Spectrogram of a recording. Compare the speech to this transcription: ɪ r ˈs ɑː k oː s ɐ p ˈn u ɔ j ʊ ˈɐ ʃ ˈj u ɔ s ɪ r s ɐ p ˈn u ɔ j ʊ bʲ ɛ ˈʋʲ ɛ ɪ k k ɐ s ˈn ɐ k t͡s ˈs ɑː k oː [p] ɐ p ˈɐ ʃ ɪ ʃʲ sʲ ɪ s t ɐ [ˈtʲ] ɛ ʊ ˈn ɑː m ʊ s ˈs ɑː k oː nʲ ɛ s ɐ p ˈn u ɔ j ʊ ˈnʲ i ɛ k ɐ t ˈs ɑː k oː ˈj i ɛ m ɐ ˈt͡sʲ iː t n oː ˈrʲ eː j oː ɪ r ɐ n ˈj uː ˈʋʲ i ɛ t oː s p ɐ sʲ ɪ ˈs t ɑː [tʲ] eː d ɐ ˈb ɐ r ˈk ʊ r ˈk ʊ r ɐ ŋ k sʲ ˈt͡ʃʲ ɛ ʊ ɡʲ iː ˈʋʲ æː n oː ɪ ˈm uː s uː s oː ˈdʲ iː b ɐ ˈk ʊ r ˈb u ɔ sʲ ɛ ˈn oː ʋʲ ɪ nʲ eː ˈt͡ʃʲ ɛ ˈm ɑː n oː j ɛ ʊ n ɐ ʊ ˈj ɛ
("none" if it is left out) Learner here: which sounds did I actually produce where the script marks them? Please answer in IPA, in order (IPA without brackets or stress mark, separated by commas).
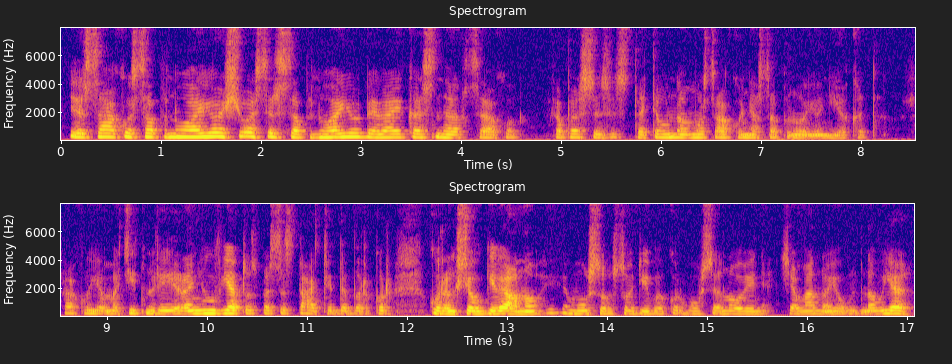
k, tʲ, tʲ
